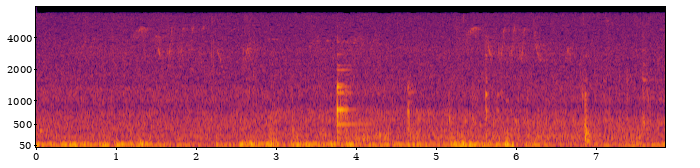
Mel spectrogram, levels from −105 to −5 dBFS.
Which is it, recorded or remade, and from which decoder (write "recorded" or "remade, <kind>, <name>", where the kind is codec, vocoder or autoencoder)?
recorded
